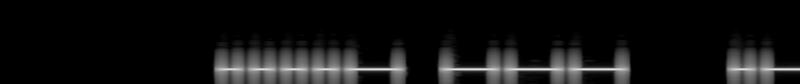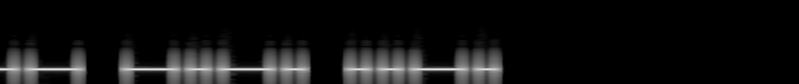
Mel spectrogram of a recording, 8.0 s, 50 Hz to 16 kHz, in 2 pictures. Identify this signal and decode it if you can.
Morse code, heard as a keyed tone, about 15 wpm, 700 Hz. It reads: 4O WCF
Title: Winter Field Day Exchanges Encore 15wpm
